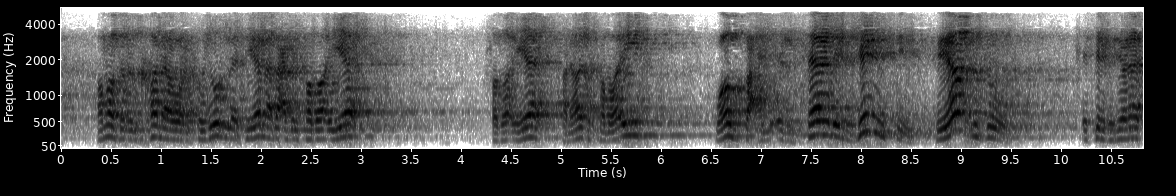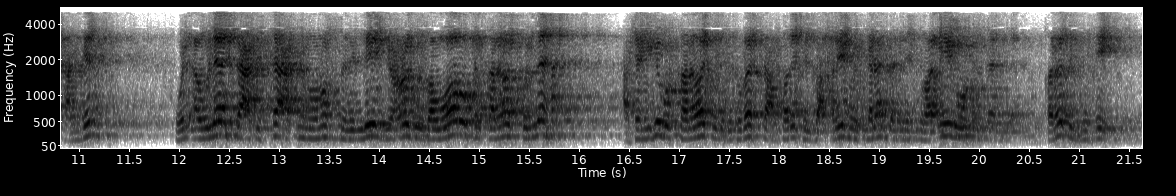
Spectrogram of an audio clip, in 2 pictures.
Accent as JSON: {"language": "Arabic", "town": "Cairo", "region": "Cairo Governorate", "country": "Egypt", "said": "بقى لها كم سنة عندنا في القاهرة والمدن الكبرى"}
